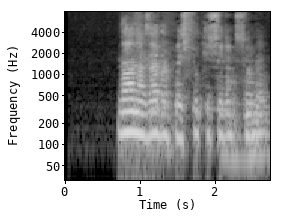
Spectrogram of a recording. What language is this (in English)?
Pashto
